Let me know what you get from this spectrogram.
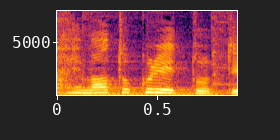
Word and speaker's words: ヘマトクリット: HCT っていうものでこれまあヘマトクリットって読む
